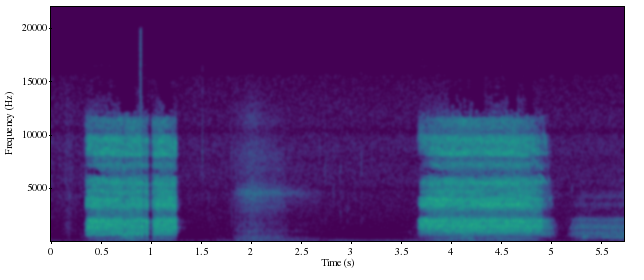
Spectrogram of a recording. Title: شاهد شخير صديقي تحشيش هاذا الفيديو مختلف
